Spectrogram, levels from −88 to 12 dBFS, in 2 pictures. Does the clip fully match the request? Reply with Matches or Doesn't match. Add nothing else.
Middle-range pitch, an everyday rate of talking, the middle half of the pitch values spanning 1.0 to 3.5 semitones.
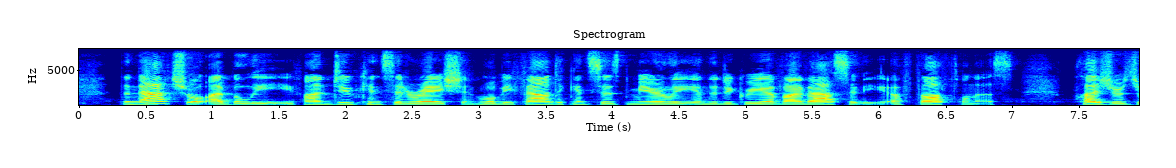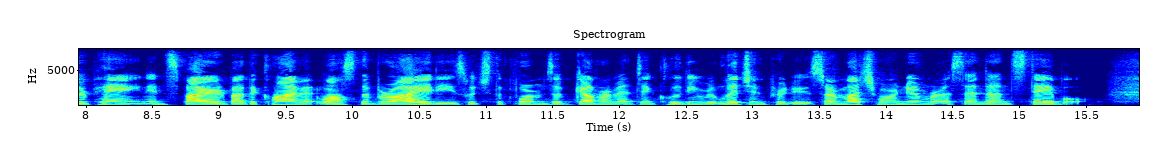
Matches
